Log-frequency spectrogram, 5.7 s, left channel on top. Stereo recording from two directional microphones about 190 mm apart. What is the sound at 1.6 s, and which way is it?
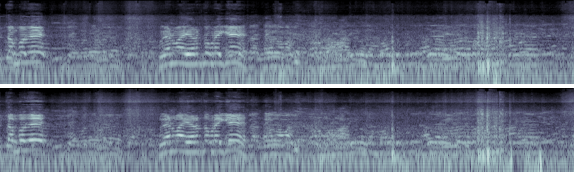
Speech, 5° left (ahead or behind).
